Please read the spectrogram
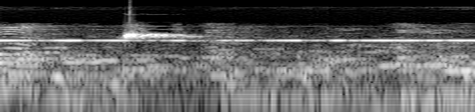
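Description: Wrestling timer's buzzer sounding one steady high electronic tone as the match clock runs out at the end of the third period. A short, sharper and higher tone cuts in about half a second in, over gym chatter.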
